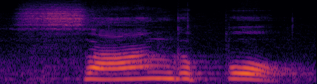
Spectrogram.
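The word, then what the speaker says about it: Tsangpo: अब आईटी का मतलब आई फॉर इंडो और टी फॉर सांगपो टी is silent S for Sachar and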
